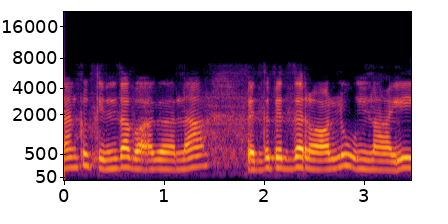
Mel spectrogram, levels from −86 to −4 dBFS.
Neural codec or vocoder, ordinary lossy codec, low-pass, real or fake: codec, 16 kHz, 4.8 kbps, FACodec; none; 7.2 kHz; fake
